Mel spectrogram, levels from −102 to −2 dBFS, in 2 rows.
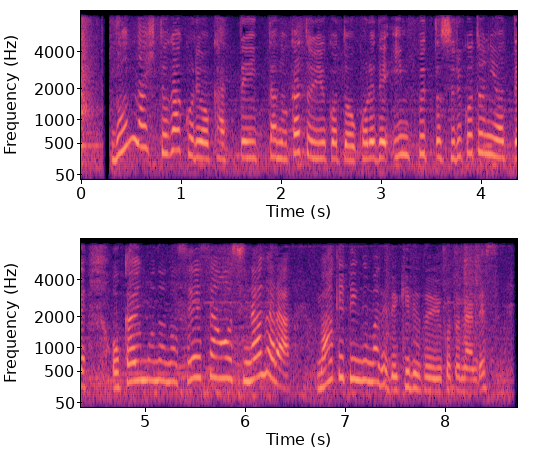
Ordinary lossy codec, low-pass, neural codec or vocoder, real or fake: AAC, 48 kbps; 7.2 kHz; none; real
